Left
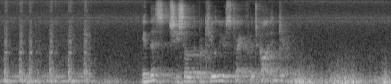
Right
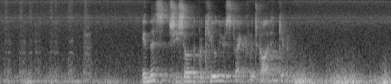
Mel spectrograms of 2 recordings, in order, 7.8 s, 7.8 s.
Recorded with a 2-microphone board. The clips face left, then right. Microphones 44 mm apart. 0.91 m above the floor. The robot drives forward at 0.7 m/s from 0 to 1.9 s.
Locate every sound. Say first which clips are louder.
2.9 s a man speaking: right 1 dB; 25° right (ahead or behind), 0.8 m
